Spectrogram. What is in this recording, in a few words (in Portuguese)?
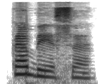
"cabeca", portugues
